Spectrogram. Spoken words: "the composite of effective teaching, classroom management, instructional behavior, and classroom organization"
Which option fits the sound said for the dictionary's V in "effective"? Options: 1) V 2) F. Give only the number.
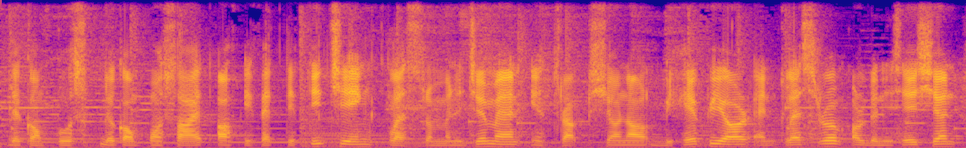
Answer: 2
